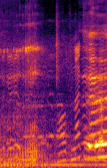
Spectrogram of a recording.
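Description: Indistinct voices over a steady low hum, with a louder, held voice starting near the end.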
